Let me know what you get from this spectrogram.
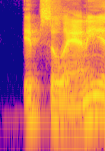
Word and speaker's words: Ypsilanti: Ypsilanti, is there one there? – Ypsi, yeah.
